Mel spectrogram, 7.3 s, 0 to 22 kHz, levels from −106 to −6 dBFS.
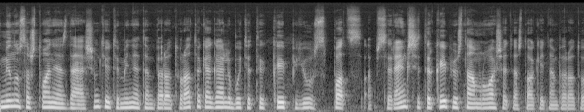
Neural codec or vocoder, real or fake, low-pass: vocoder, 44.1 kHz, 128 mel bands every 512 samples, BigVGAN v2; fake; 19.8 kHz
